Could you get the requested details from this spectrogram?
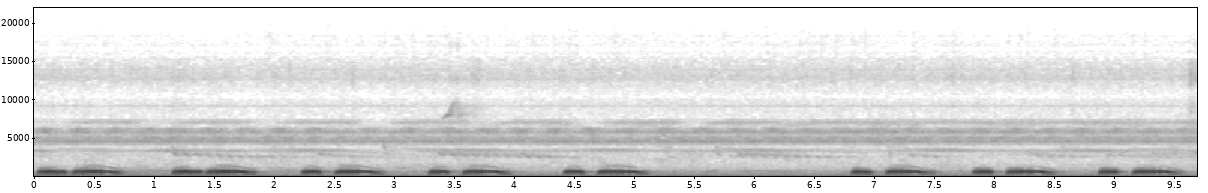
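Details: A spotted dove caught in the wild during ground-decoy trapping gives repeated two-note coos, a quick note then a falling, drawn coo. About six phrases come first, then a pause of roughly two seconds, then four more.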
